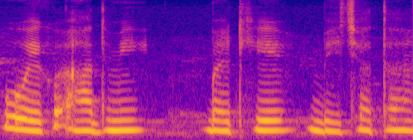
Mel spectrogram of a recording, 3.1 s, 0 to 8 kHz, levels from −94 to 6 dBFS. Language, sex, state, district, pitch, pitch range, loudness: Bhojpuri, female, Bihar, East Champaran, 215 Hz, 210-225 Hz, -15 LUFS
